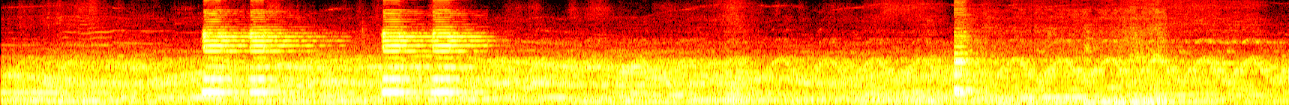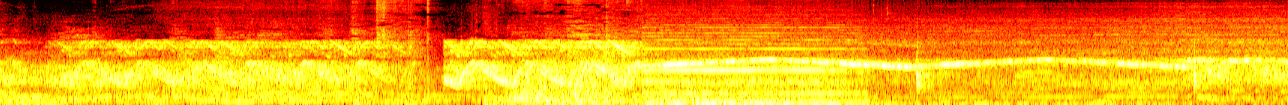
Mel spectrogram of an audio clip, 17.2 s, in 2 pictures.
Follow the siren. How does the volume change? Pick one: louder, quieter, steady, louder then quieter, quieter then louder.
louder.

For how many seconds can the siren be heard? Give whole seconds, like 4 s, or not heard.
17 s.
